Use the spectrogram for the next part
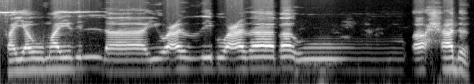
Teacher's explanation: یہاں وقف میں دال ساکن ہوگا اور پھر دال ساکن میں ہم قلقلہ کریں گے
